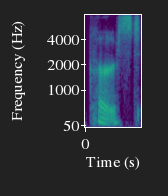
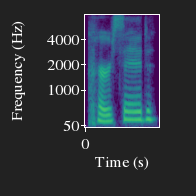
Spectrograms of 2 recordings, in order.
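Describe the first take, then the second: First: The word is said in an ordinary modern way. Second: The word is said in an old-fashioned way.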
